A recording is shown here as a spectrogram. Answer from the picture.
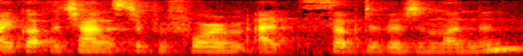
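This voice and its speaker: A woman's somewhat breathy, medium-pitched voice at a fairly quick pace, fairly even in intonation, with audible room echo. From Portugal. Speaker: singer-songwriter. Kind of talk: casual vlog monologue. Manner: frequent ums, hesitant.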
